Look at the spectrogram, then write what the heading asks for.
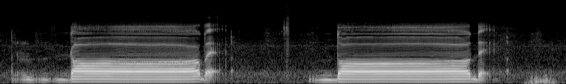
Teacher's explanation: সেটা হলো আপনার জিহ্বার গোড়া আর ওই গোড়া বরাবর যে মাড়ি আছে দাঁতের, বিশেষ করে ডান পাশ থেকে বলতে সুবিধা হয়। জিহ্বার গোড়া আর মাড়ি দাঁতের গোড়ার সঙ্গে লাগাইয়া।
